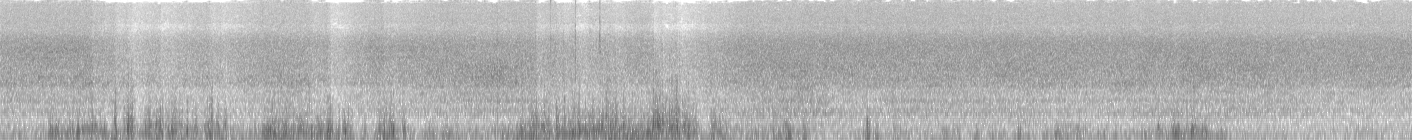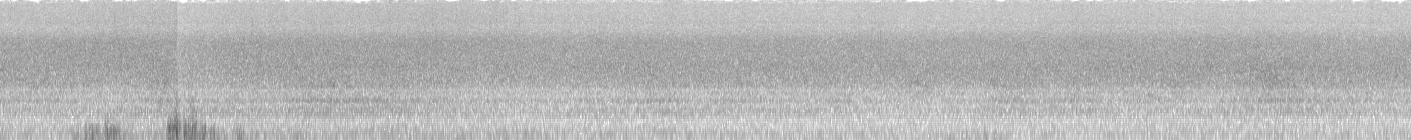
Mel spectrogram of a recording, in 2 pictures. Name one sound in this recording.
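A tractor engine hums steadily in the distance.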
